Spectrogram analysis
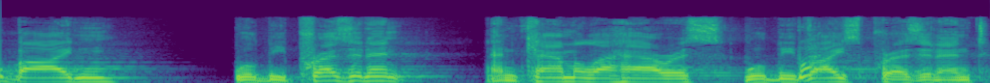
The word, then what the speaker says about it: Kamala: to pronounce her name just think of the word comma the punctuation comma kamala i i haven't forgotten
